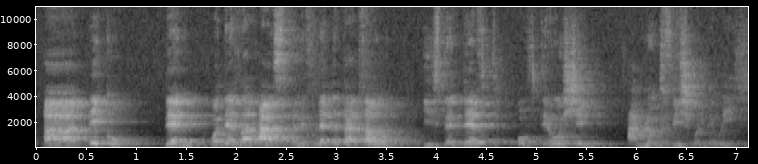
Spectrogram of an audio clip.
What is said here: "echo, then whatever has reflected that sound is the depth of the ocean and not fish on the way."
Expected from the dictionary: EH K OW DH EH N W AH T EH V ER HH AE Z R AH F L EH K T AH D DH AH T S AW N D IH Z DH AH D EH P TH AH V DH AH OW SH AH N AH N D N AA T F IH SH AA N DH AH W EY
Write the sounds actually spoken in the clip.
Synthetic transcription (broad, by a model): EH K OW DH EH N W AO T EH V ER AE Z R AH F L EH K T AH D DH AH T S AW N IH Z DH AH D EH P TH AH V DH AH OW SH AH N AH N N AA T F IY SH AA N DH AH W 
